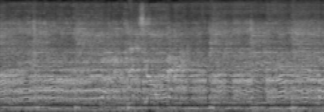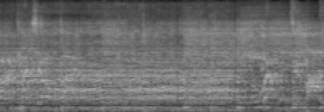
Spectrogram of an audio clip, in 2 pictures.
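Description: Rock band playing a loud song: drums, electric guitar and a man singing into a microphone.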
